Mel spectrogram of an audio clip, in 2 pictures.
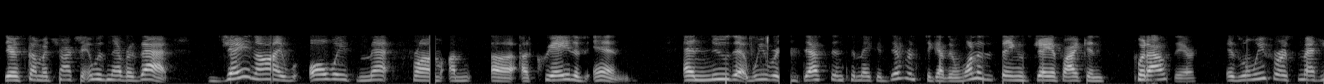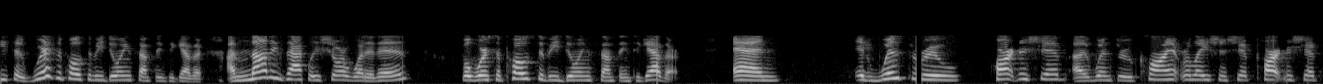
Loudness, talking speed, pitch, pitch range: -25 LUFS, 180 wpm, 205 Hz, 190-225 Hz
